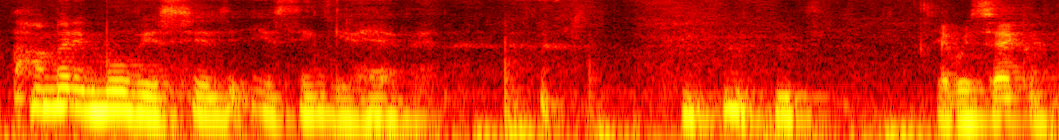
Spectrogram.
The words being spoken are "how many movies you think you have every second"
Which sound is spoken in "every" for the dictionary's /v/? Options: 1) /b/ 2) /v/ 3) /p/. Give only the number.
2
